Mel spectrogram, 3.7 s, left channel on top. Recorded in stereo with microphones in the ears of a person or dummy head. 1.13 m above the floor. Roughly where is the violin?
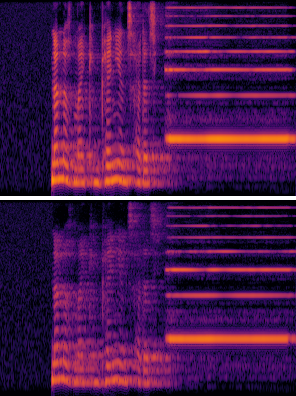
Left.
